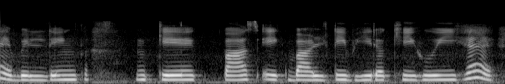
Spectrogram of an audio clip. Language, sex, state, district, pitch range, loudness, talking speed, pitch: Hindi, female, Jharkhand, Deoghar, 205-220 Hz, -15 LUFS, 120 wpm, 210 Hz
